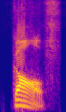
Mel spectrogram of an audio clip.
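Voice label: "golf", American English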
